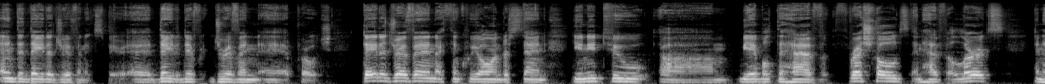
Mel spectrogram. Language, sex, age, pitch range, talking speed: English, male, 20-39, 110-130 Hz, 170 wpm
